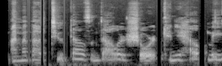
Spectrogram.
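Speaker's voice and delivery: timid, meek little voice, soft and high. Retelling asking her big sister for help with the rent: acting out a meek plea. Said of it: "meek as a meek little little baby sister".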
